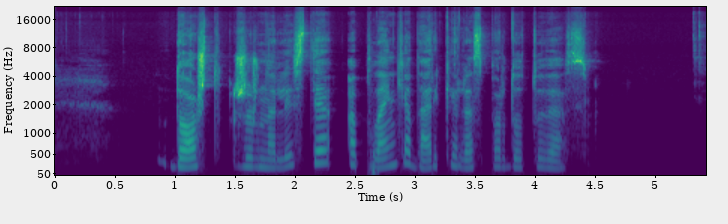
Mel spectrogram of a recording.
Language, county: Lithuanian, Vilnius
